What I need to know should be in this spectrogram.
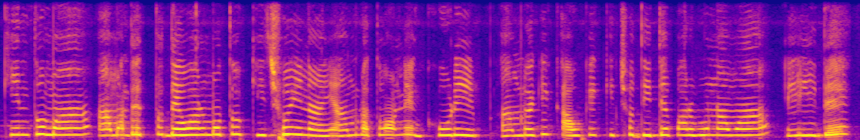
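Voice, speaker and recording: Poor little boy, kids' moral tale: tiny high voice, slow earnest pleading. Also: flat delivery, gravelly, full character voice. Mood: wistful, pleading. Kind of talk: children's moral story dialogue.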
